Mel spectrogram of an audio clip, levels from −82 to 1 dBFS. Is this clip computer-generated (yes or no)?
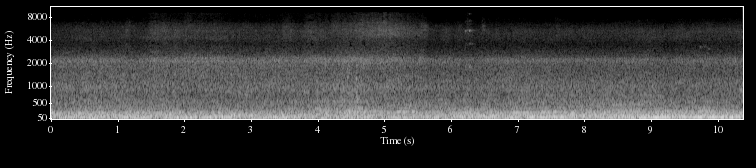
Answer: no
